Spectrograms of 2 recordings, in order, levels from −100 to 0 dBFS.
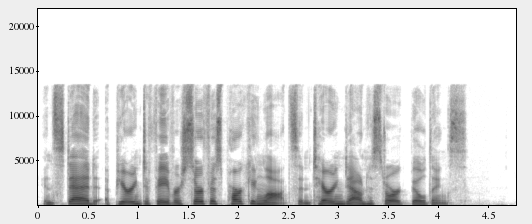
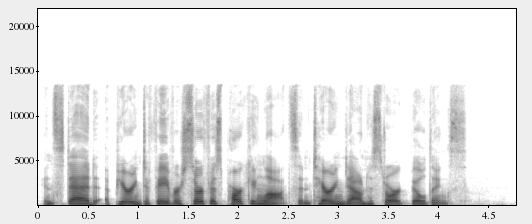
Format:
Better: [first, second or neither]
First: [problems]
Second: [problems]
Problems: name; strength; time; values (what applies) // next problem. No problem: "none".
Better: first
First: none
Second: muffled; slightly; fading above 3.5 kHz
